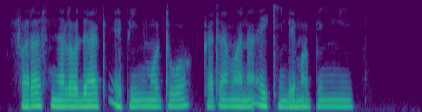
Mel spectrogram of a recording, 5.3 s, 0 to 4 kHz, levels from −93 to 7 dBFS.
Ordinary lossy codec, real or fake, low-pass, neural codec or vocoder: none; real; 3.6 kHz; none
